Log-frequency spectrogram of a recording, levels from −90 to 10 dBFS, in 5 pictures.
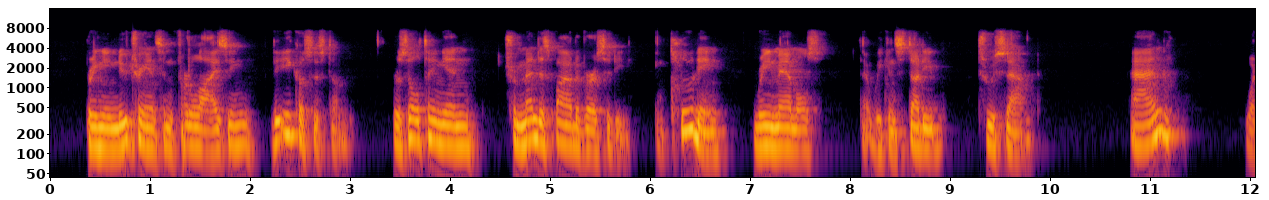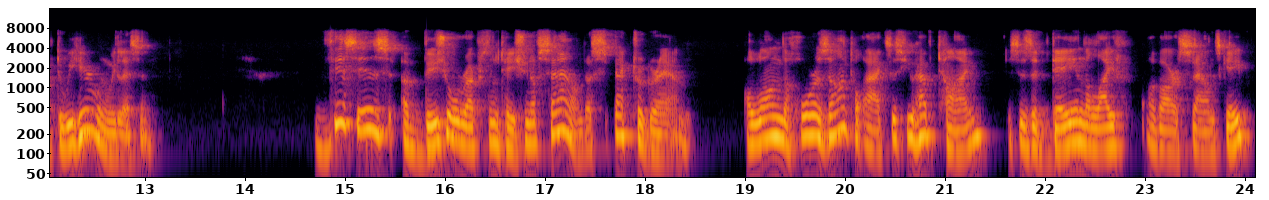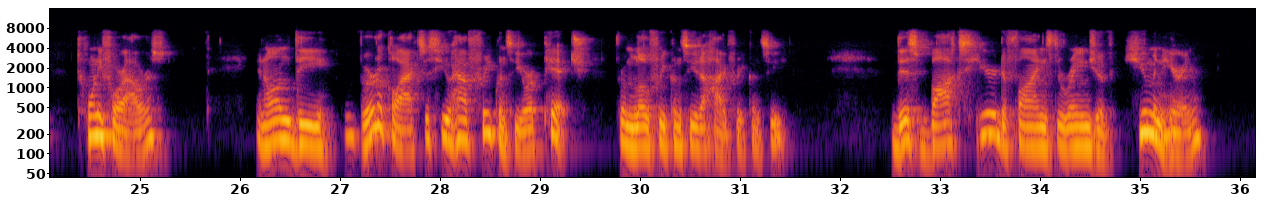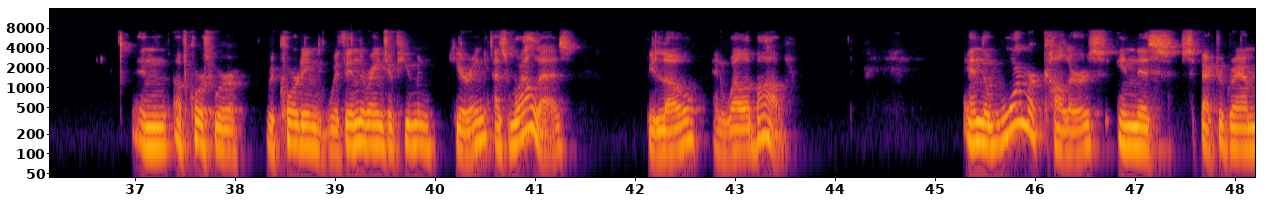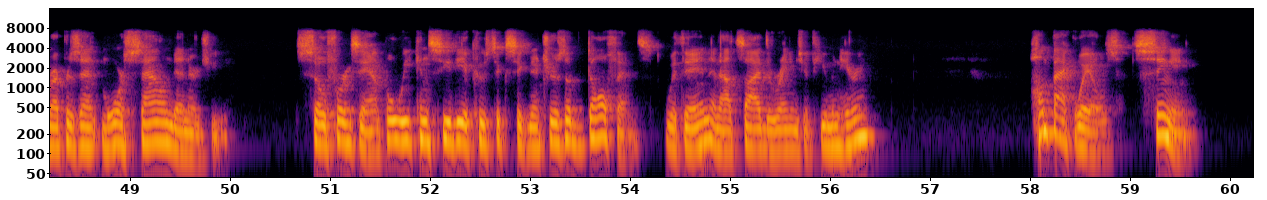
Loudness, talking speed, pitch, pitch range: -15 LUFS, 130 wpm, 135 Hz, 120-160 Hz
